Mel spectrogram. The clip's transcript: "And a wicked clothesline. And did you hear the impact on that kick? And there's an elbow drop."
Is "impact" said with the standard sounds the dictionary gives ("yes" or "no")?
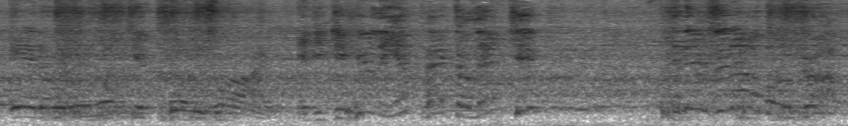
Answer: yes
